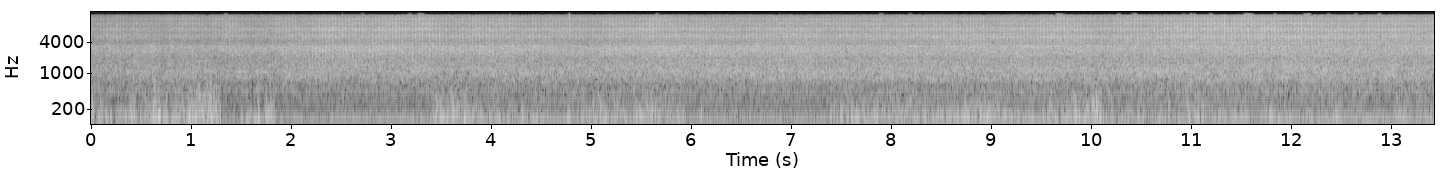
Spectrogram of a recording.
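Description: John Deere snowblower's engine running steadily under load while the machine throws snow.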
